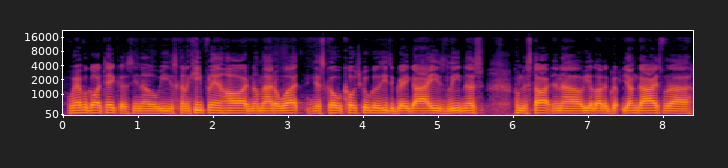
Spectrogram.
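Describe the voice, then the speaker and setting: A man's voice: on the low side, completely flat delivery, quick pace, mellow, clean tone, lo-fi sound. A young man from the Bahamas with a Bahamian accent, answering interview questions in a laid-back way with many fillers. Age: young adult. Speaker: college basketball player guest.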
